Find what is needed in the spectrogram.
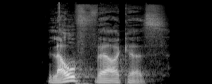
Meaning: genitive singular of Laufwerk
- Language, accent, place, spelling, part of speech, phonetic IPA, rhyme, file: German, Germany, Berlin, Laufwerkes, noun, [ˈlaʊ̯fˌvɛʁkəs], -aʊ̯fvɛʁkəs, De-Laufwerkes.ogg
